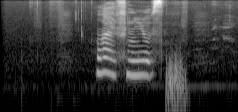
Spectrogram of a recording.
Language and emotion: Russian, sad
